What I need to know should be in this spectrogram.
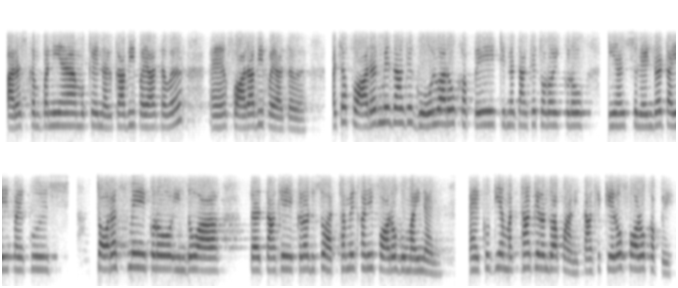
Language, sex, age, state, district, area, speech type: Sindhi, female, 45-60, Maharashtra, Thane, urban, conversation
